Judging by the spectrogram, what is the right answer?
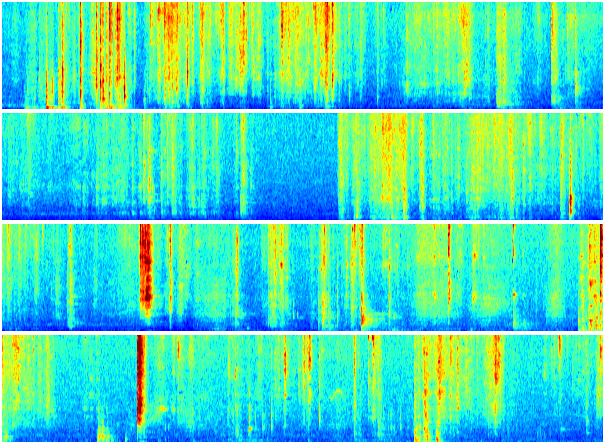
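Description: Scattered knocks, clicks and rustles of hands at work: round plastic containers handled and set down, then split kindling laid into a small metal wood stove's firebox. A few sharper knocks stand out, about a second in and twice in the last third.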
